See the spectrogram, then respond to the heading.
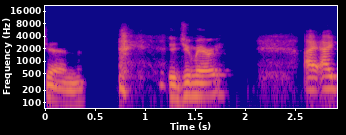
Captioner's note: laughing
